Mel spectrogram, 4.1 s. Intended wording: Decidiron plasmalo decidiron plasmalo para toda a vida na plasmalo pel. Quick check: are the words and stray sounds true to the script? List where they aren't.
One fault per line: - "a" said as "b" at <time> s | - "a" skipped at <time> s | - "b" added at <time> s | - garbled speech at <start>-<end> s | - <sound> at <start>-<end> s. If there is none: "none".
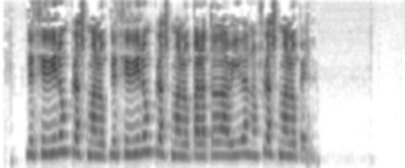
none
